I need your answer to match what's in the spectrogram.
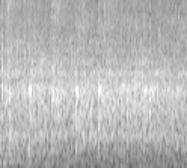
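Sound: audience applause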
